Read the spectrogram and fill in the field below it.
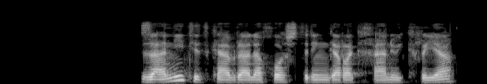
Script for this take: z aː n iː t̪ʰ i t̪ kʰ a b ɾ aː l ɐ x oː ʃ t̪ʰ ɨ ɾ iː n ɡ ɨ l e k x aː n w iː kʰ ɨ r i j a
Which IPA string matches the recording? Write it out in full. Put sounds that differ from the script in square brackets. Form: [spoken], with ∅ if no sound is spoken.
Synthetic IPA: z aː n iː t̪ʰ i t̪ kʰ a b ɾ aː l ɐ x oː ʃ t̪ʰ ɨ ɾ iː n ɡ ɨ [r] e k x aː n w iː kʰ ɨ r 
